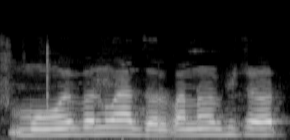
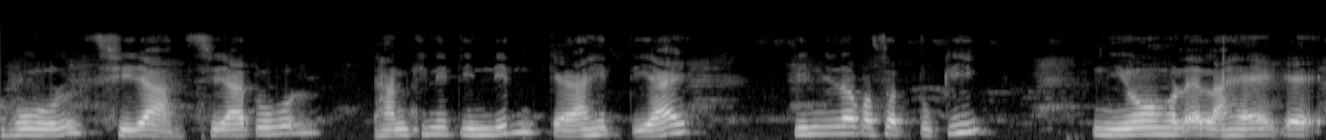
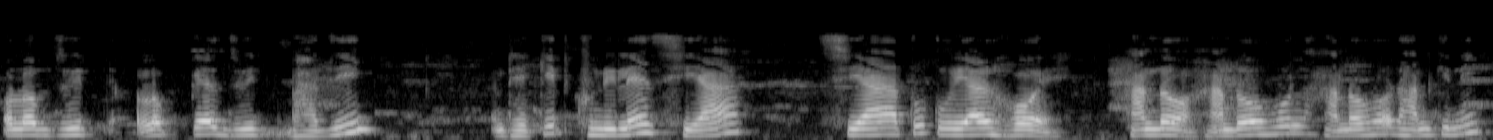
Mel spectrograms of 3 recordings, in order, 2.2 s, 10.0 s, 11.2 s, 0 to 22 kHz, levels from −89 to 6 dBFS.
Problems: constant background noise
